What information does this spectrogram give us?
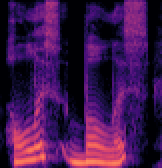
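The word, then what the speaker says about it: holus-bolus: one lump and that's holus polis i love it it's an adverb polis h-o-l-u-s-b-o-l-u-s and it's not two words it's one word i love it four syllables holis bolus it's an adverb and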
